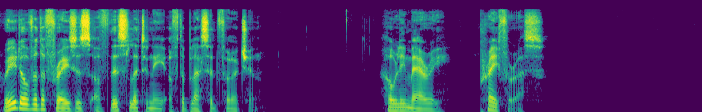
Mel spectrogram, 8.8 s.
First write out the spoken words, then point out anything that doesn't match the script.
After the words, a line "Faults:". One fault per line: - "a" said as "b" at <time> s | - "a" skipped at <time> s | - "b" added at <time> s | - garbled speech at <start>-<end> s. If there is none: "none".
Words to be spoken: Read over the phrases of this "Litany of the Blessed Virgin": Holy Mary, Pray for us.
Read over the phrases of this "Litany of the Blessed Virgin": Holy Mary, Pray for us.
Faults:
none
